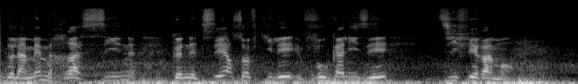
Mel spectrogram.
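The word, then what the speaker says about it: נצר: racine de 3 lettres, Nun, Sadi, Resh, qu'on prononce Netzer.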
